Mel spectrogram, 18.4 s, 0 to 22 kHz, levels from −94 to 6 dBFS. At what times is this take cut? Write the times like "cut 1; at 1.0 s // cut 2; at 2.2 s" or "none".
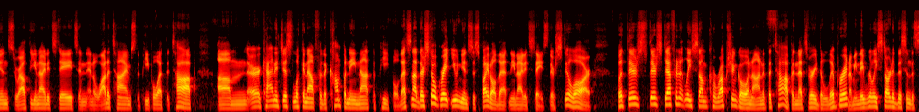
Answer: cut 1; at 17.0 s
